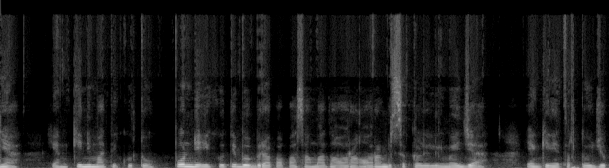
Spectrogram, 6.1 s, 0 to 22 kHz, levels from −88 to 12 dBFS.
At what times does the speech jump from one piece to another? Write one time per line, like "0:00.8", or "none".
0:01.7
